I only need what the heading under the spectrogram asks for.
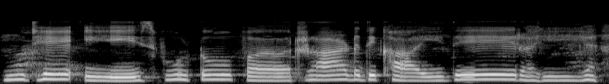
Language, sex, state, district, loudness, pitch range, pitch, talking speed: Hindi, female, Madhya Pradesh, Umaria, -15 LUFS, 180-225 Hz, 210 Hz, 80 wpm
